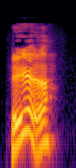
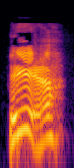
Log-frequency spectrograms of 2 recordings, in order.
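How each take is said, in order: First: Outraged disbelief. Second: Much higher, louder indignant "Here?"; outraged disbelief, rising. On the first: Gatekeeper outraged. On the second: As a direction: repeat "Here?" even more appalled. Outraged repeat. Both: Acted.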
